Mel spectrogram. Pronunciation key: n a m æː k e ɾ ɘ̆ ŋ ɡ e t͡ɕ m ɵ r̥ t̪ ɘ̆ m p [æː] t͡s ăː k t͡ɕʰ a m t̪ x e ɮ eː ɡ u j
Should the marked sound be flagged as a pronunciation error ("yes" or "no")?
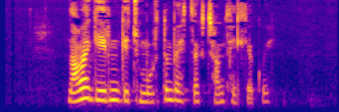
no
